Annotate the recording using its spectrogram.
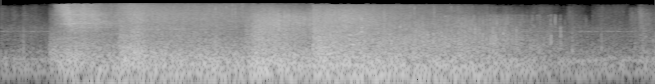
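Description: A fireball roars and bursts with a loud whoosh.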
